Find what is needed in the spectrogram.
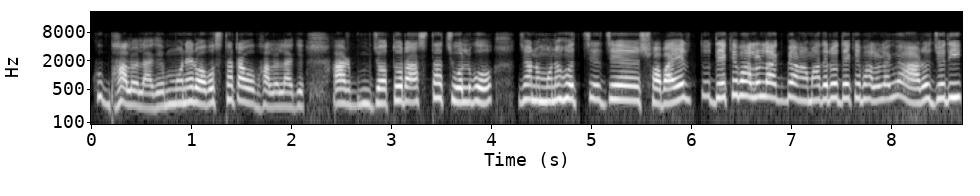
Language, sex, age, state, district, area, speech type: Bengali, female, 45-60, West Bengal, South 24 Parganas, rural, spontaneous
